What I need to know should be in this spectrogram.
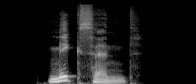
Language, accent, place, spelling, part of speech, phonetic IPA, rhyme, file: German, Germany, Berlin, mixend, verb, [ˈmɪksn̩t], -ɪksn̩t, De-mixend.ogg
- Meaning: present participle of mixen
